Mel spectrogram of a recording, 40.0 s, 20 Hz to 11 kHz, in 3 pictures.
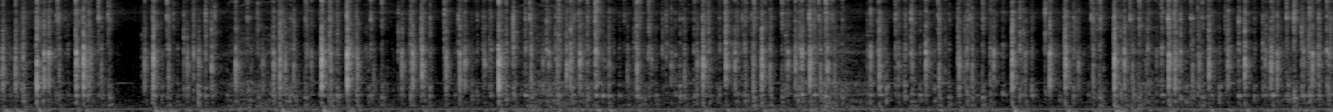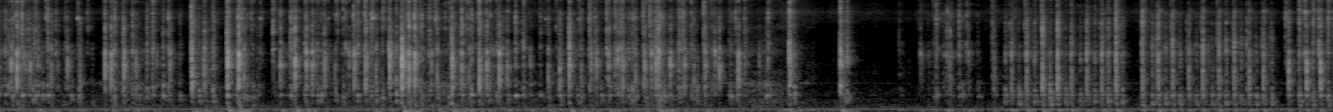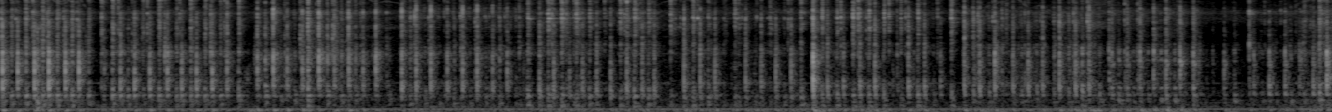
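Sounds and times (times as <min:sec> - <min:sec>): fast typing on keyboard: 0:00.0 - 0:21.9, 0:22.5 - 0:39.9.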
